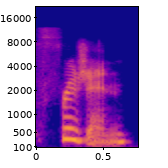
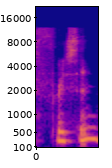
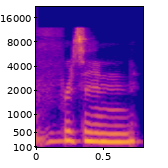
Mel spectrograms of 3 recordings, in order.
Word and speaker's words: frisson: It's not Frisian, but I think it's Frisson, something like that.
